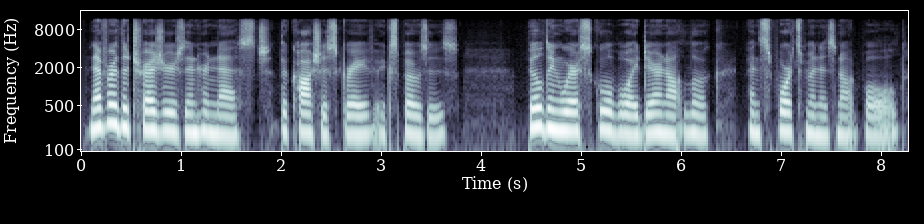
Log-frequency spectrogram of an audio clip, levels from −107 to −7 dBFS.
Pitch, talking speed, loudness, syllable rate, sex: 185 Hz, 150 wpm, -18 LUFS, 4.4 syllables/s, female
